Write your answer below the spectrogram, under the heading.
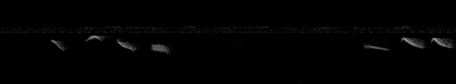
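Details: Green-winged saltator contesting in song with a wild bird in the bush: four descending whistled notes, a gap, then a soft note and two loud falling whistles, steady insect buzzing in the background.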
